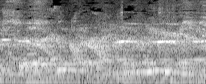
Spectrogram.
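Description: A dense chorus of caged songbirds: many short whistled notes, trills and pitch glides overlapping, over a background murmur of voices.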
